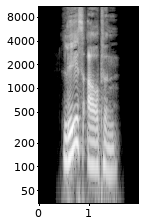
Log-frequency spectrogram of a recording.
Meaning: plural of Lesart
- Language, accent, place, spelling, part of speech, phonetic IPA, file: German, Germany, Berlin, Lesarten, noun, [ˈleːsˌʔaːɐ̯tn̩], De-Lesarten.ogg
